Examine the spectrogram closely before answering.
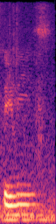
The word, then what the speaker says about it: Thales: It's pronounced Thales.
